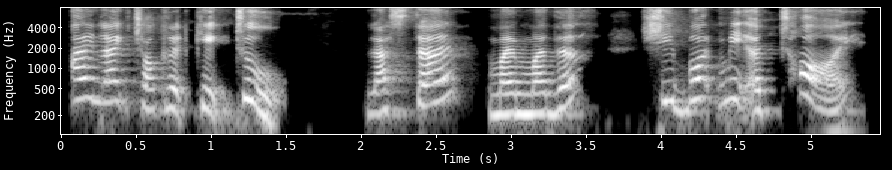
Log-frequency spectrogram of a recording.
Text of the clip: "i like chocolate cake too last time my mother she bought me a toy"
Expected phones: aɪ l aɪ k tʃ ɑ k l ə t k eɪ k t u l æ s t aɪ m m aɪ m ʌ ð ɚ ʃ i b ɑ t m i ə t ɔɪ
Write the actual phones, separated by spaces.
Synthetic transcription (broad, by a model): aɪ l aɪ k tʃ ɑ k l ə t k eɪ k t u l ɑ s t aɪ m m aɪ m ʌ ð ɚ ʃ i b ɑ t m i ə t ɔɪ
